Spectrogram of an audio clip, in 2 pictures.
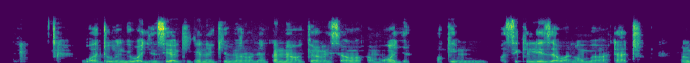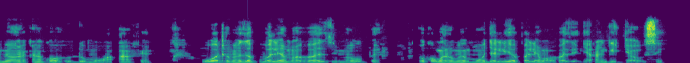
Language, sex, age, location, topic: Swahili, male, 18-24, Kisii, health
